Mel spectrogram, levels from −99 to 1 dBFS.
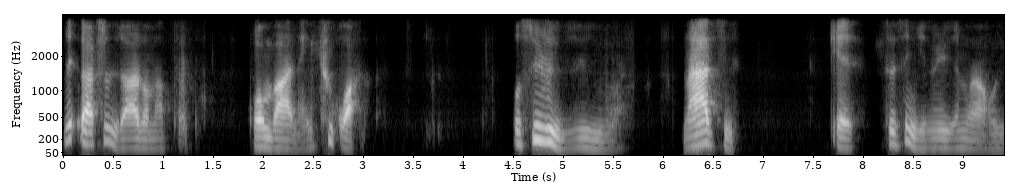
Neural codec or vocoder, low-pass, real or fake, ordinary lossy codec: codec, 16 kHz, 0.7 kbps, FocalCodec; 3.6 kHz; fake; none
